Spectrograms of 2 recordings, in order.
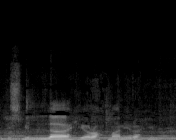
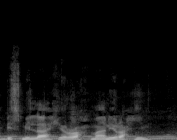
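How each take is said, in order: First: The L sound in Bismillah is held long. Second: The L sound in Bismillah is short. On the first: The speaker calls it right. "I have to prolong the L" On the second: The speaker calls it wrong. "Before I would just say"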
